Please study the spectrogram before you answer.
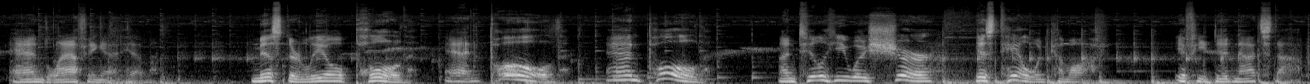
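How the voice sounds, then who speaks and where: A man reading a children's storybook aloud as an expressive storyteller. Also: medium pitch.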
